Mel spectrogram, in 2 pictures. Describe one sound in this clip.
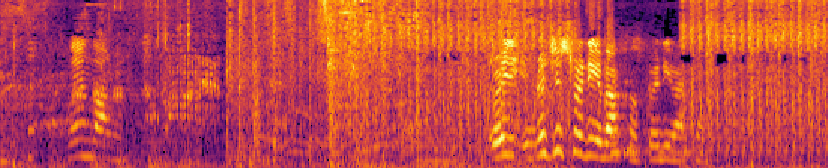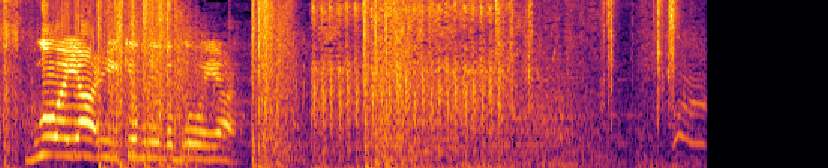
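Video game gunfire and effects play.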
